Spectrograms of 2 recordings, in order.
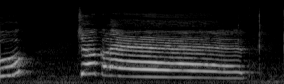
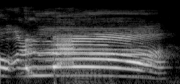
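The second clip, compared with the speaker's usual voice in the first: excited shout; 4 semitones higher, 13 dB louder than usual. Real, not acted. Cheering child's photo.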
